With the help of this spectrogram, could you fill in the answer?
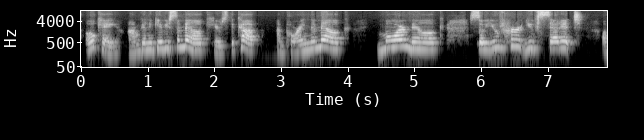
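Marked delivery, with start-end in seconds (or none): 0.1-5.4 "milk" lifted and stressed each time; louder child-directed tune with emphasis on "milk"; modeling with intonation. Shown as a demonstration. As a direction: narrate to a toddler, making "milk" stand out. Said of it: "used a lot of intonation in your voice".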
